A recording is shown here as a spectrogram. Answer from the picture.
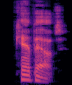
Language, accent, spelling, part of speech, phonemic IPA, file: English, Australia, campout, noun, /ˈkæmp(ˌ)aʊt/, En-au-campout.ogg
- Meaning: A gathering or event at which people sleep outdoors or camp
